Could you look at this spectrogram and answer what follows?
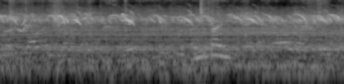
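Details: Flock of baby chicks keeps up continuous shrill peeping. Many quick high notes overlap in a busy, restless chorus, with a low hum and a few softer lower sounds mixed in.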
